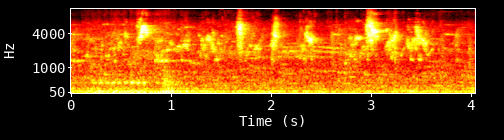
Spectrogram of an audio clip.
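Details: Budgerigars in an aviary colony give scattered short chirps and warbles between 2 and 6 kilohertz, several sharp notes spaced about a second apart over a low steady background hum.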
